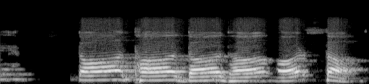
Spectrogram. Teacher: जीभ जब दांत में जाके सटे ना तो त थ द ध स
